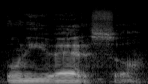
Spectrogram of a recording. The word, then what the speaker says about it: universo: When we have be in between vowels, just like we had earlier with be in Cuba, we will pronounce be with a softer sound. So, universo. It's not universo, it's universo. Just like with Cuba, my lips hardly touch.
